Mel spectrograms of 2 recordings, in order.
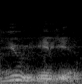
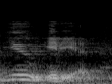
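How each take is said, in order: First: Muttered to self. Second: Laughing repeat. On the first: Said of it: "and I said". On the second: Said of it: "Those are my exact words". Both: Retold or imitated.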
